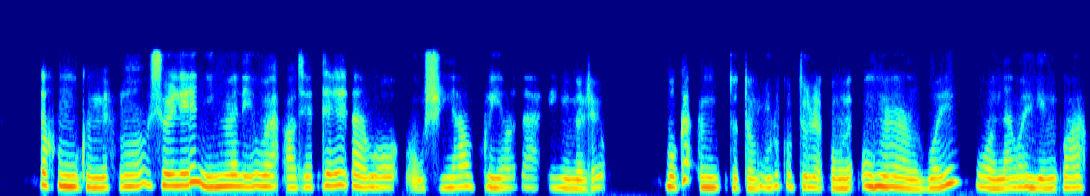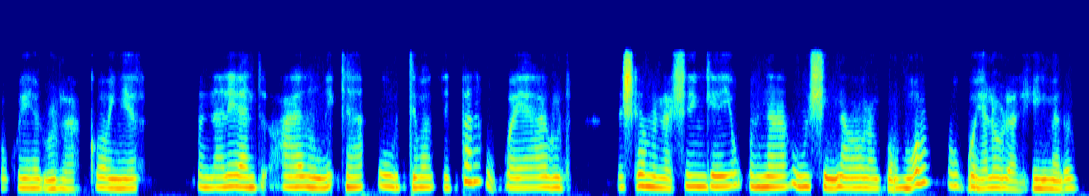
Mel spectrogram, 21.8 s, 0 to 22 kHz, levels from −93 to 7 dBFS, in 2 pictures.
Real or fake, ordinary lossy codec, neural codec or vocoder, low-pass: fake; Opus, 16 kbps; codec, 16 kHz in and 24 kHz out, 0.4 kbps, LongCat-Audio-Codec, four codebook decoder; 7.2 kHz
